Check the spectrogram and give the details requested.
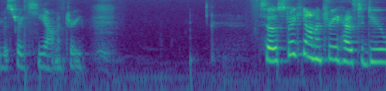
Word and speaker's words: stoichiometry: this is called stoichiometry so that's how you pronounce this so this is stoy key ometry don't not not chi not stoichiometry but stoichiometry so stoichiometry has to do with the law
